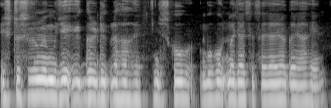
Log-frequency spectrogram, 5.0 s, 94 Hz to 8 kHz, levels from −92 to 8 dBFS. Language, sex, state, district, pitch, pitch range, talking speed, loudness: Hindi, male, Arunachal Pradesh, Lower Dibang Valley, 135 Hz, 130-140 Hz, 190 wpm, -15 LUFS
